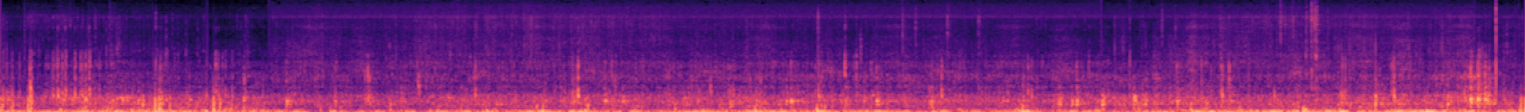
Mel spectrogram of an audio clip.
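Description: Bicycle tyres rattle and crunch over a bumpy dirt trail.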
